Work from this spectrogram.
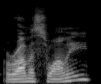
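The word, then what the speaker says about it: Ramaswamy: ramaswami how do you say his last name ramaswami Vivic ramaswami he's actually popular with the kiddos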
